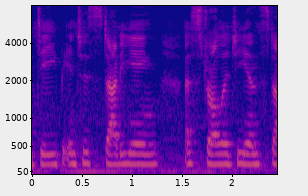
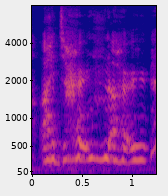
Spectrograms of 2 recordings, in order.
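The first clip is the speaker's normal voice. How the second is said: slow, laughing through the words; sheepish laughing I don't know; 4 semitones higher, 6 dB louder, slower than usual. Real, not acted. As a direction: giggle out the admission. Admits not knowing, laughing.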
